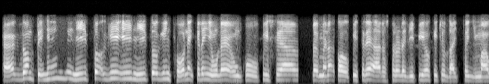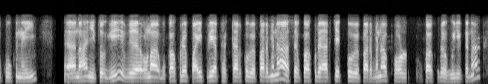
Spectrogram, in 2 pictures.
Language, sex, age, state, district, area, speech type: Santali, male, 45-60, West Bengal, Malda, rural, conversation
